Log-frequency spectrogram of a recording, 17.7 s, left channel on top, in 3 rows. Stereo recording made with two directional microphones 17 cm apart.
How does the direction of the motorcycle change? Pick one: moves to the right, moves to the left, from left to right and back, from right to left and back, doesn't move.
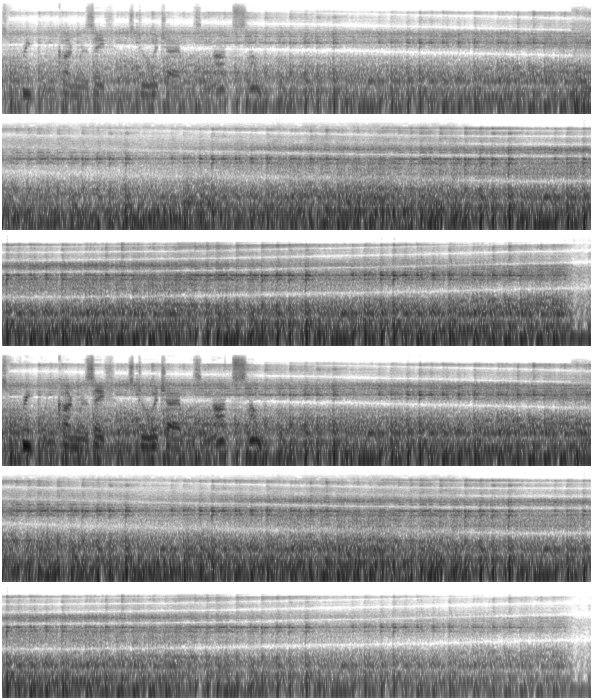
moves to the left.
